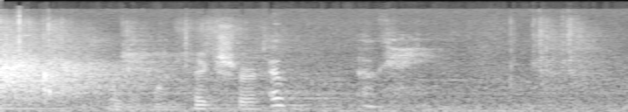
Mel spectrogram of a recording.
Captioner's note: audience applauding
